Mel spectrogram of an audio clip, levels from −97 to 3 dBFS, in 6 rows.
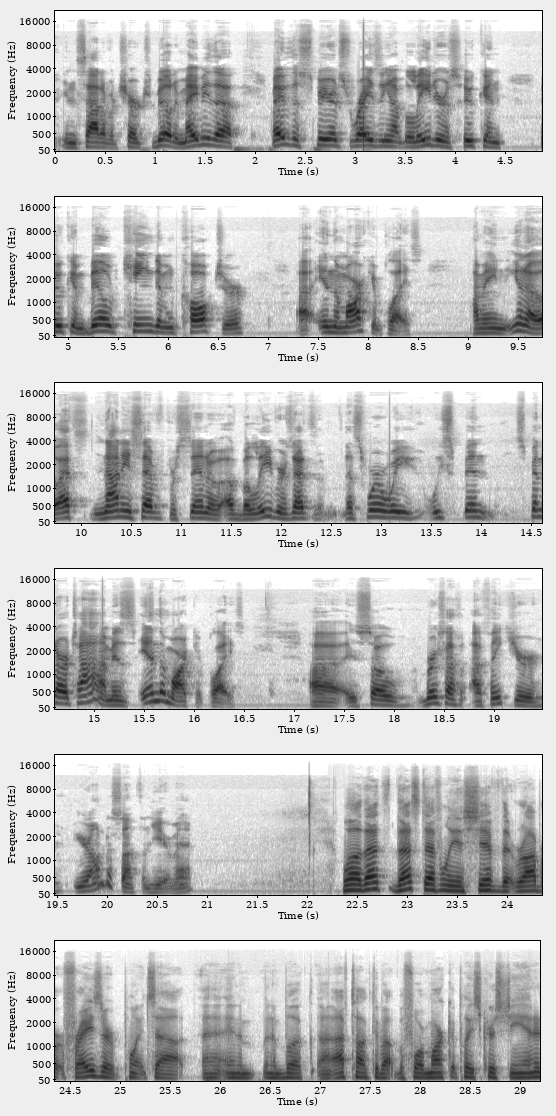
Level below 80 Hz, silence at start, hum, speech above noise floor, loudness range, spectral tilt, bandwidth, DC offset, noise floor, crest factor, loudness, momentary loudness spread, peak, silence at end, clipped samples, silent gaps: -56 dBFS; 0.05 s; none; 39 dB; 5 LU; -6 dB/octave; 14 kHz; under 0.1%; -57 dBFS; 18 dB; -19 LUFS; 11 LU; 0 dBFS; 0 s; under 0.1%; none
